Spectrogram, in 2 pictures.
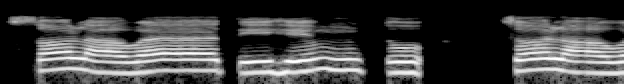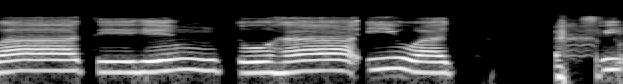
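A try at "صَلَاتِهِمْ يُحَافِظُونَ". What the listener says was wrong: Mana atuh yuhafizun bukan tu bukan yu bukan tu yu. Salawatihim yuhafizun.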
